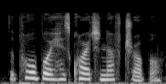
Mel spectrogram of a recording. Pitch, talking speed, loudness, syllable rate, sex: 230 Hz, 250 wpm, -17 LUFS, 6.8 syllables/s, female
